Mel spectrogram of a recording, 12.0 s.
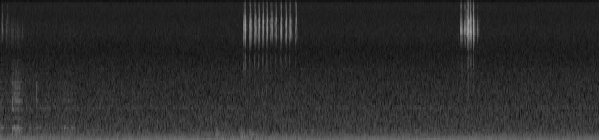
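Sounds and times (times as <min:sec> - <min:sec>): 
grasshopper stridulation: 0:00.0 - 0:00.2, 0:04.8 - 0:06.0, 0:09.2 - 0:09.6
low background hum: 0:00.0 - 0:11.9.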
